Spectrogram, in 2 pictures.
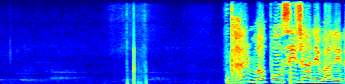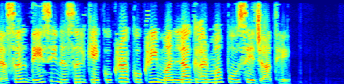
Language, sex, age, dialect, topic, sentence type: Chhattisgarhi, male, 18-24, Western/Budati/Khatahi, agriculture, statement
